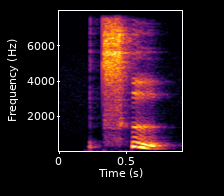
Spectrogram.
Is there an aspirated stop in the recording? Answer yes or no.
yes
